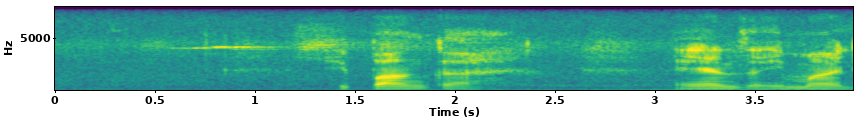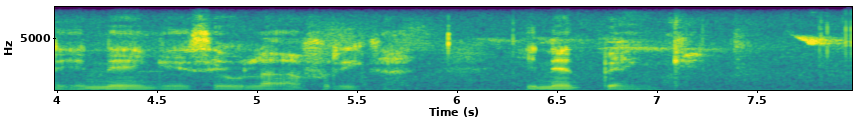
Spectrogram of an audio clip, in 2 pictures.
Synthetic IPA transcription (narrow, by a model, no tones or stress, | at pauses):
ib̥ʱaŋɡʱa | ɛjɛnd͡zʱaimaliɛneŋiɛsewula̰ʔafrik̬ʼa | jinɛdb̥ɛːŋk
